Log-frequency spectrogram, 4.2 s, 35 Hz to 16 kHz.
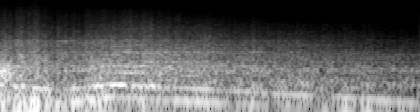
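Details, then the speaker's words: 1967 Porsche 912 on first test drive with newly installed 2.1-liter engine; occupants say it feels powerful and sounds smooth. Deep even engine note pulling smoothly, no knocks or misses, fading away: normal acceleration. "Yeah. So different. Man, it really sounds good. It's like so smooth."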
